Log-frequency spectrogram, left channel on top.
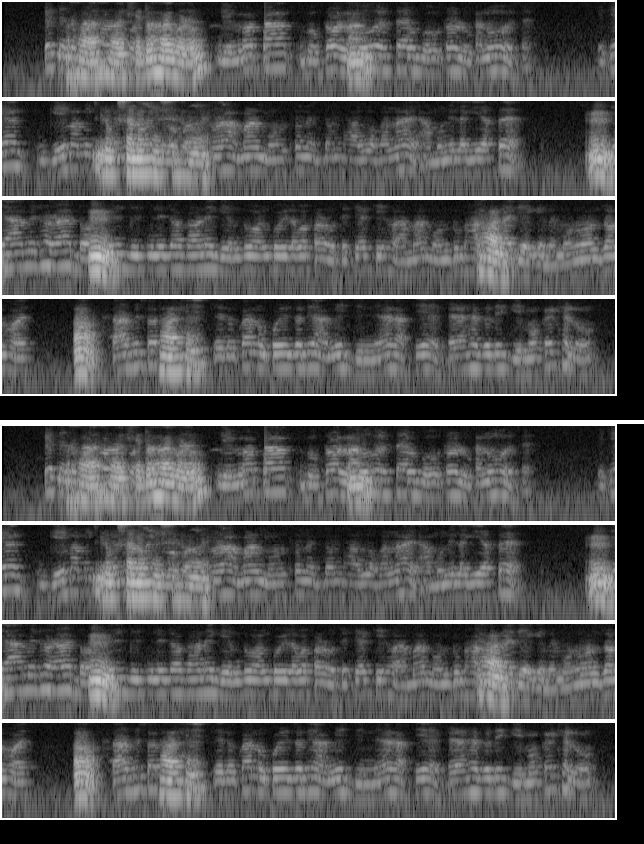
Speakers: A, on the right; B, on the left.
A: সেই তেনেকুৱা
B: হয়,
A: ধৰণৰ
B: হয় সেইটো
A: কথা
B: হয়
A: আচলতে
B: বাৰু
A: গেমৰ পৰা বহুতৰ লাভো
B: উম,
A: হৈ- ছে আৰু বহুতৰ লোকচানো হৈছে এতিয়া গেম আমি কেনেধৰণে
B: লোকচানো হৈছে
A: খেলিব পাৰো
B: হয়,
A: ধৰা আমাৰ মন চন একদম ভাল লগা নাই আমনি লাগি গি আছে তেতিয়া
B: উম,
A: আমি ধৰা দহ
B: উম,
A: মিনিট বিছ মিনিটৰ কাৰণে গেমটো অন কৰি ল'ব পাৰোঁ তেতিয়া কি হয় আমাৰ মনটো ভাল
B: হয়,
A: লগাই দিয়ে গেমে মনোৰঞ্জন হয়
B: অ',
A: তাৰপিছত
B: হয়, হয়,
A: সেই তেনেকুৱা নকৰি যদি আমি দিনে ৰাতিয়ে একেৰাহে যদি গেমকে খেলো,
